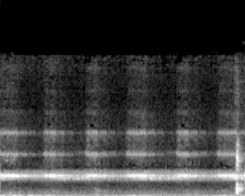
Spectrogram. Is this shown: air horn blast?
no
